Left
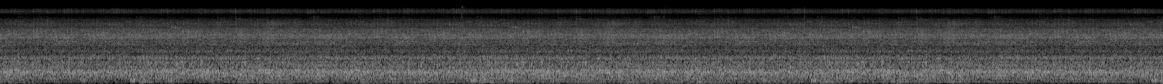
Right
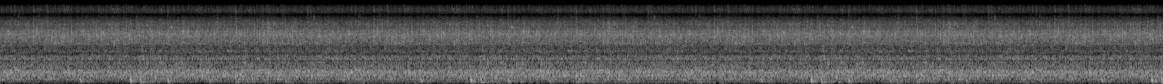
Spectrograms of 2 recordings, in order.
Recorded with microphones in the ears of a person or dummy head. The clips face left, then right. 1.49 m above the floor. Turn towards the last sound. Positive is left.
turn(degrees=-45)  # may be behind; listen again after turning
